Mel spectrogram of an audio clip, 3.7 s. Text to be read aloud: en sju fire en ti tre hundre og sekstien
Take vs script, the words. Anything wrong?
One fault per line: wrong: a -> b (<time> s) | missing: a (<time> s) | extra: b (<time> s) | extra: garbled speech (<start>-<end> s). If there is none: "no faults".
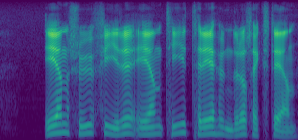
no faults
